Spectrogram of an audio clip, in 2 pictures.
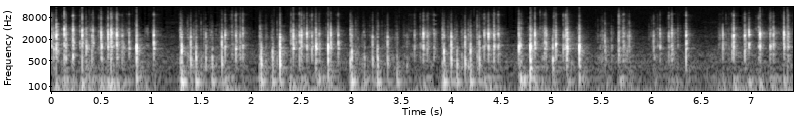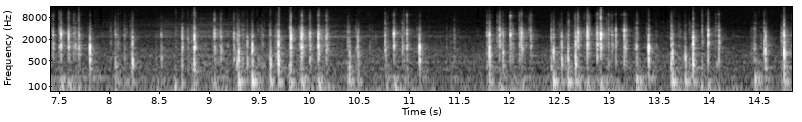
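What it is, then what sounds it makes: Mechanical keyboard being typed on. Fingertips type continuously on a small 60% mechanical keyboard with an aluminum case, brass plate and plastic keycaps. Rapid, bright, clacky keystrokes come in dense bursts separated by brief pauses. Each click is short and dry, with almost no low-end thump.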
